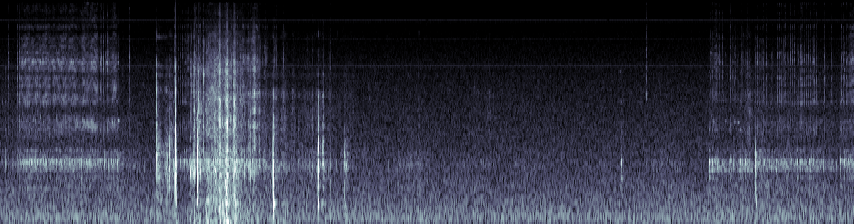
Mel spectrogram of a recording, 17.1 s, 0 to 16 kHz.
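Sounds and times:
fishing reel clutch buzzing: 0.0s - 2.7s, 3.4s - 5.6s, 14.2s - 17.0s.

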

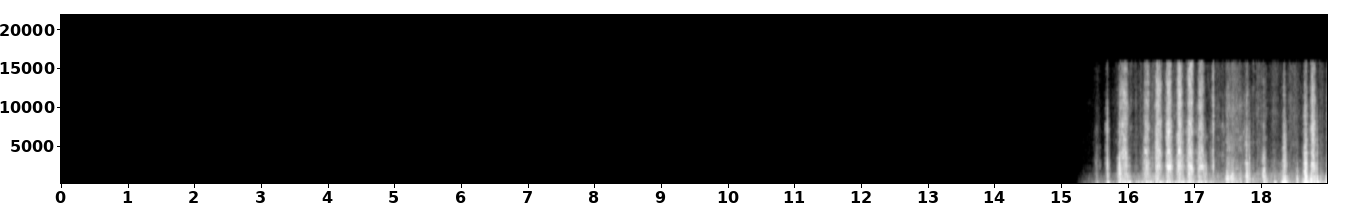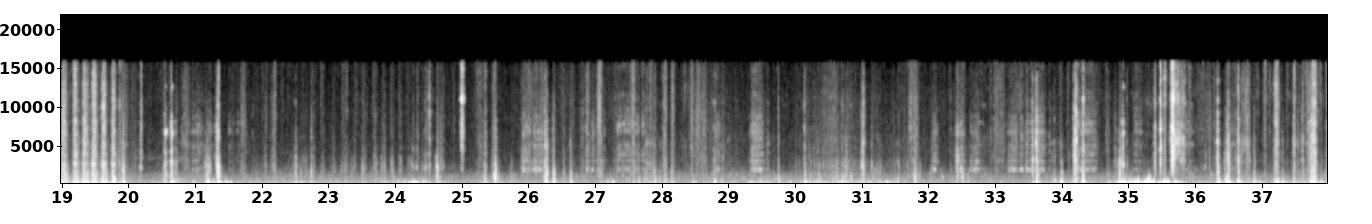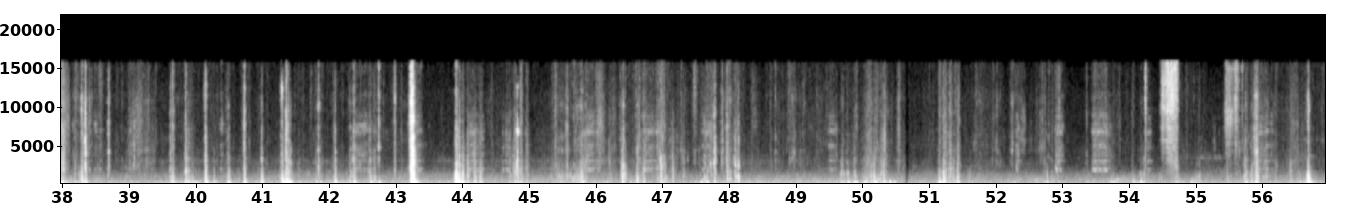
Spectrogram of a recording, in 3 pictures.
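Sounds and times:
wires and plastic parts rattling: 15.5s - 56.9s
rubbing and knocking: 15.7s - 41.1s.

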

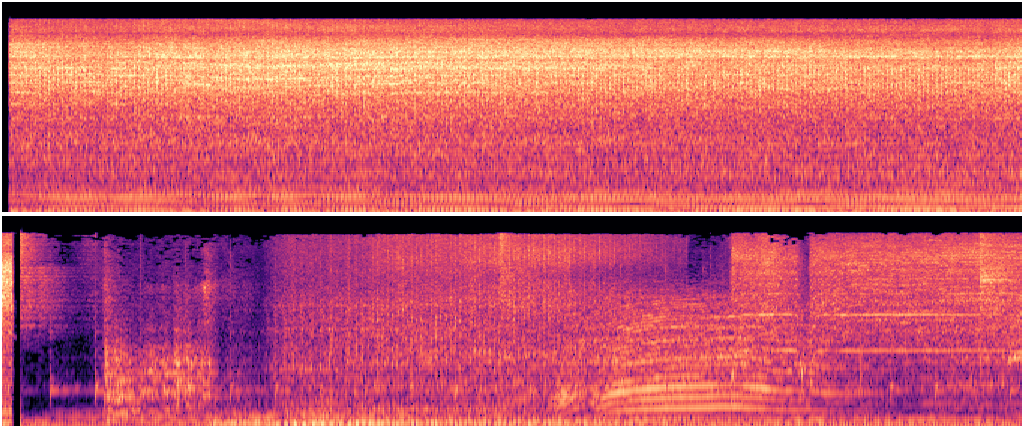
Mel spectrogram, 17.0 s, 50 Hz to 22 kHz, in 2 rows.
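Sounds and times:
sawmill engine running: 0.1s - 8.6s, 10.7s - 17.0s
band blade sawing log: 12.6s - 16.7s.

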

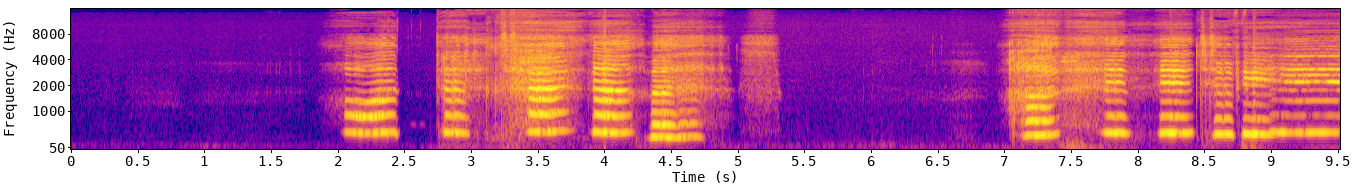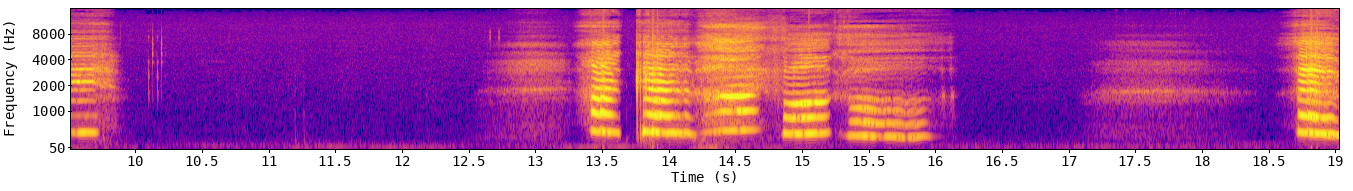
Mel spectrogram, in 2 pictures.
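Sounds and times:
woman singing: 2.0s - 5.0s, 7.0s - 9.9s, 13.3s - 16.1s, 18.6s - 19.0s.

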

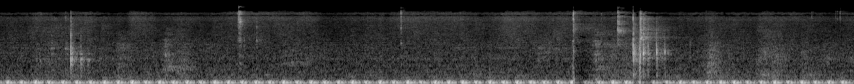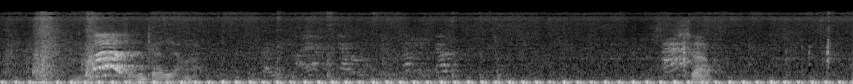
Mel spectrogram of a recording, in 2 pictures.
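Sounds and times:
motor running: 0.0s - 17.0s
pliers clicking on wire: 2.4s - 2.7s.

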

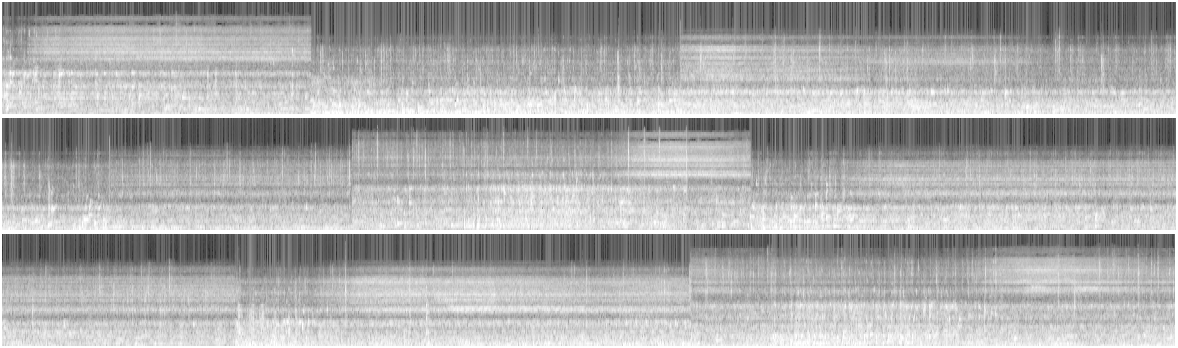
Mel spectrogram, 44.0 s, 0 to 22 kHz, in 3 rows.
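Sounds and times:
faint steady tones: 0.0s - 3.9s, 16.3s - 24.2s
muffled underwater water noise: 0.0s - 44.0s.

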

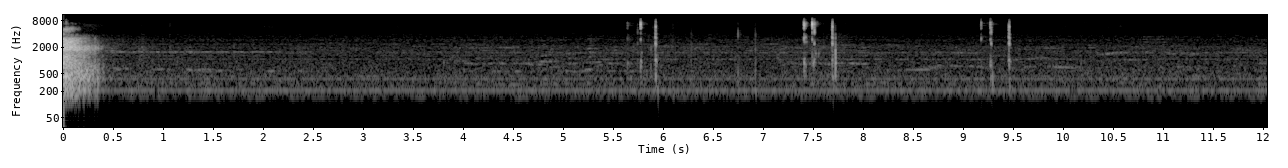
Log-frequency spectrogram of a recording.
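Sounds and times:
faint steady hum: 0.0s - 12.0s
computer mouse clicking: 5.6s - 6.0s, 6.7s - 7.8s, 9.2s - 9.5s.

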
